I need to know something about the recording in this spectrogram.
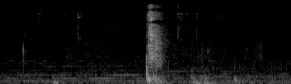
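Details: A puppy, after wrestling play, gives a single short, sharp sneeze through quiet background noise.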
